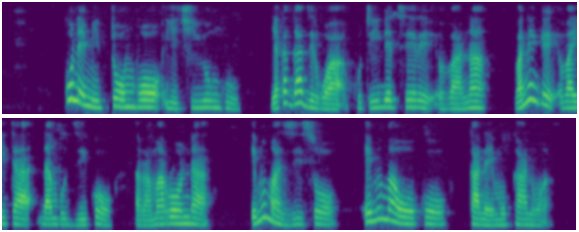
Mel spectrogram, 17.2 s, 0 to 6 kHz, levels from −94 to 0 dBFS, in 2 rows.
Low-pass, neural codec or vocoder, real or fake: 5.4 kHz; none; real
